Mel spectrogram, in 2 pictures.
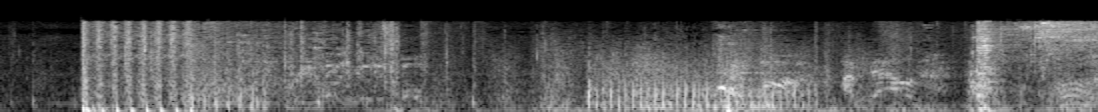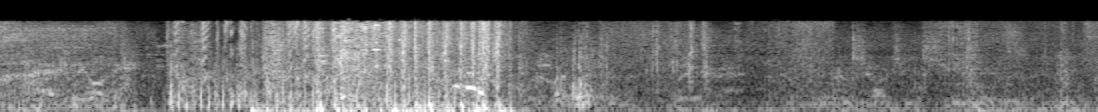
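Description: Rapid automatic gunfire in a battle royale shooter, loud bursts and sustained volleys stacking over each other across the clip, with game effects and voices mixed in.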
